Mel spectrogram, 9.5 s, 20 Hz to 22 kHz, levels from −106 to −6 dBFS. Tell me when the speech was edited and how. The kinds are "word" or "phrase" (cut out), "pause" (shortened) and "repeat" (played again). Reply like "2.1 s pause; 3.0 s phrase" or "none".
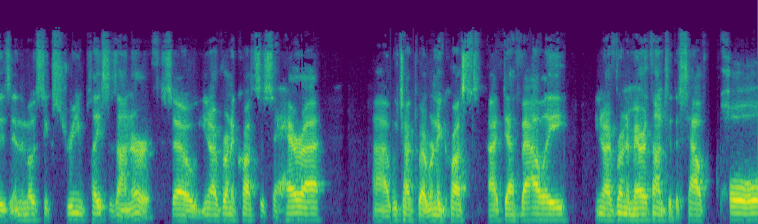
none

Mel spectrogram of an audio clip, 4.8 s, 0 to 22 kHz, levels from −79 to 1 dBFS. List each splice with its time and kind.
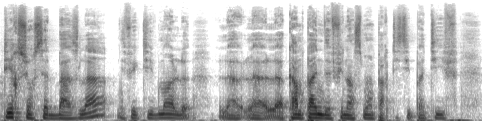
none

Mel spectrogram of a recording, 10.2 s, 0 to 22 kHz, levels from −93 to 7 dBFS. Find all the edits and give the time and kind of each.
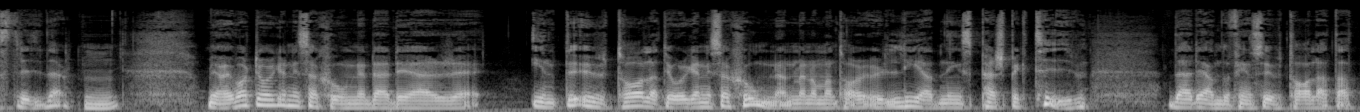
none

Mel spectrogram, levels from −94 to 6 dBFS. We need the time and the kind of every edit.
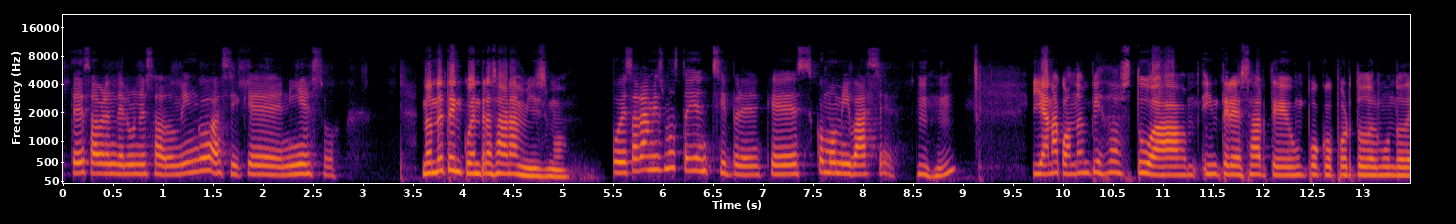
none

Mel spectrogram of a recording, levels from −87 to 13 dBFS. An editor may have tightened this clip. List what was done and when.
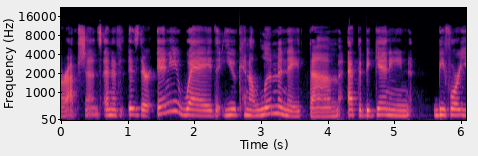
none

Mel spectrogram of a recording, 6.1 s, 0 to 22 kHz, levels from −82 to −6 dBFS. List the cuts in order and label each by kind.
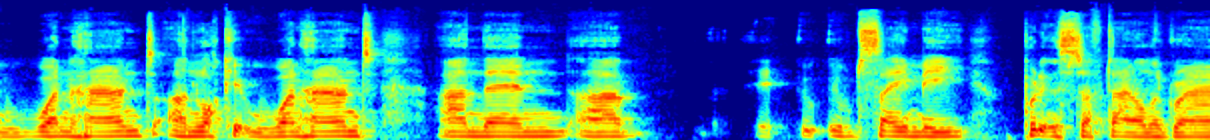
none

